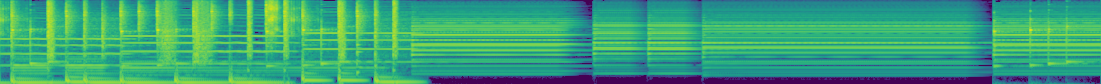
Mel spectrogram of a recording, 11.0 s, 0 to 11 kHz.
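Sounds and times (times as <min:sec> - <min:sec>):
bass and drums: 0:00.0 - 0:04.3.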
